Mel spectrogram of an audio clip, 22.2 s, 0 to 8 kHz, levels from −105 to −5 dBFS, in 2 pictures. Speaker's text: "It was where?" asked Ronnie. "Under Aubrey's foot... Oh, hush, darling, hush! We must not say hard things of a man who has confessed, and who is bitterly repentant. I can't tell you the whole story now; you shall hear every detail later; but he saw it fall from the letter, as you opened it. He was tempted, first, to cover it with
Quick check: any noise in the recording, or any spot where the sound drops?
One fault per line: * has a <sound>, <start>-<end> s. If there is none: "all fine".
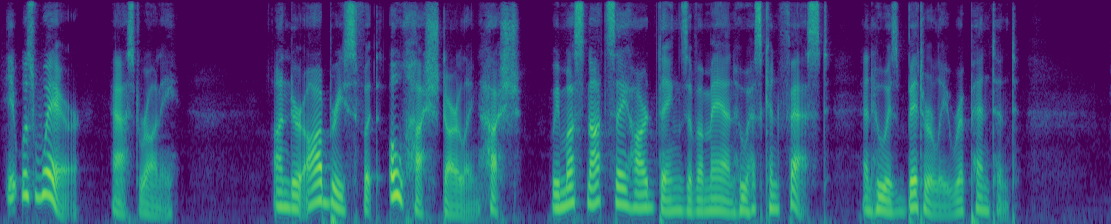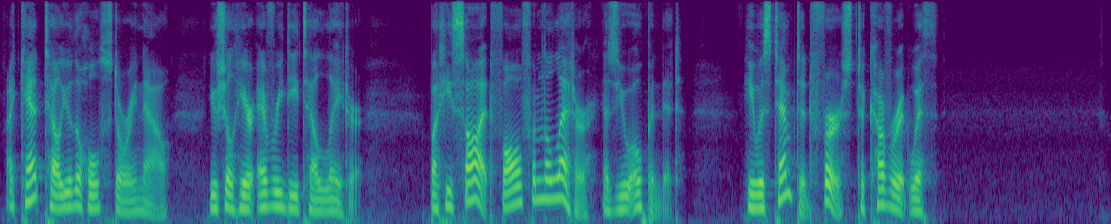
all fine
